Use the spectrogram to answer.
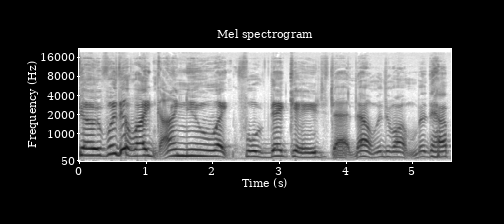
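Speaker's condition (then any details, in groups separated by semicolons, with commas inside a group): Cerebral palsy; cerebral palsy from oxygen deprivation at birth, affects speech, movement, balance, wheelchair, earlier physical therapy, walker; jokingly called a god-given accent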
